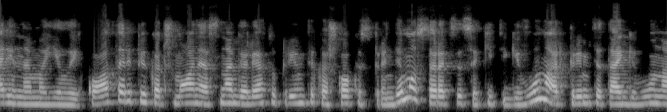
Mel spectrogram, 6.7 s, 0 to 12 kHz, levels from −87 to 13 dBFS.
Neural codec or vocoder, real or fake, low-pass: none; real; 10.8 kHz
